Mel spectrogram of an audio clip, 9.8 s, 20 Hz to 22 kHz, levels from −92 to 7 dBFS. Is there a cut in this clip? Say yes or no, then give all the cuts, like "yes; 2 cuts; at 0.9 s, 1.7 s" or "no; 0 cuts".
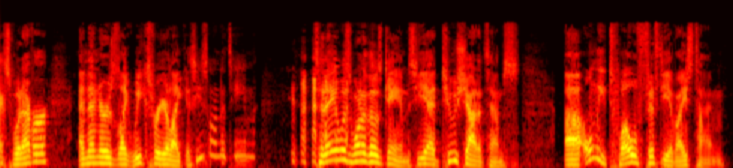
no; 0 cuts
